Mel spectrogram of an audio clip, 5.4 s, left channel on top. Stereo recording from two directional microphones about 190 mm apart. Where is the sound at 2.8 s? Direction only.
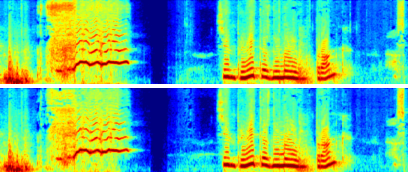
Centre (ahead or behind).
